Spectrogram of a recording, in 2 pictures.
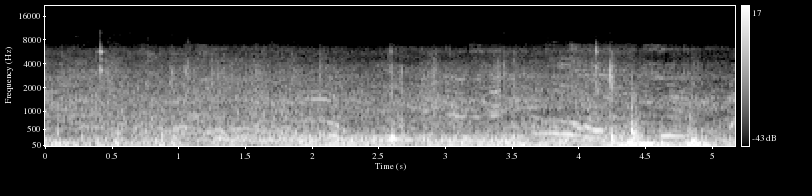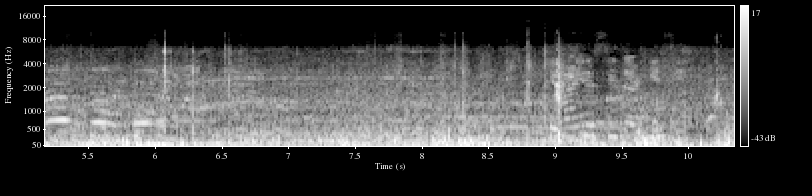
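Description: Indistinct voices of several people chatting, over a steady low rumble, with a few sharp clicks.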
